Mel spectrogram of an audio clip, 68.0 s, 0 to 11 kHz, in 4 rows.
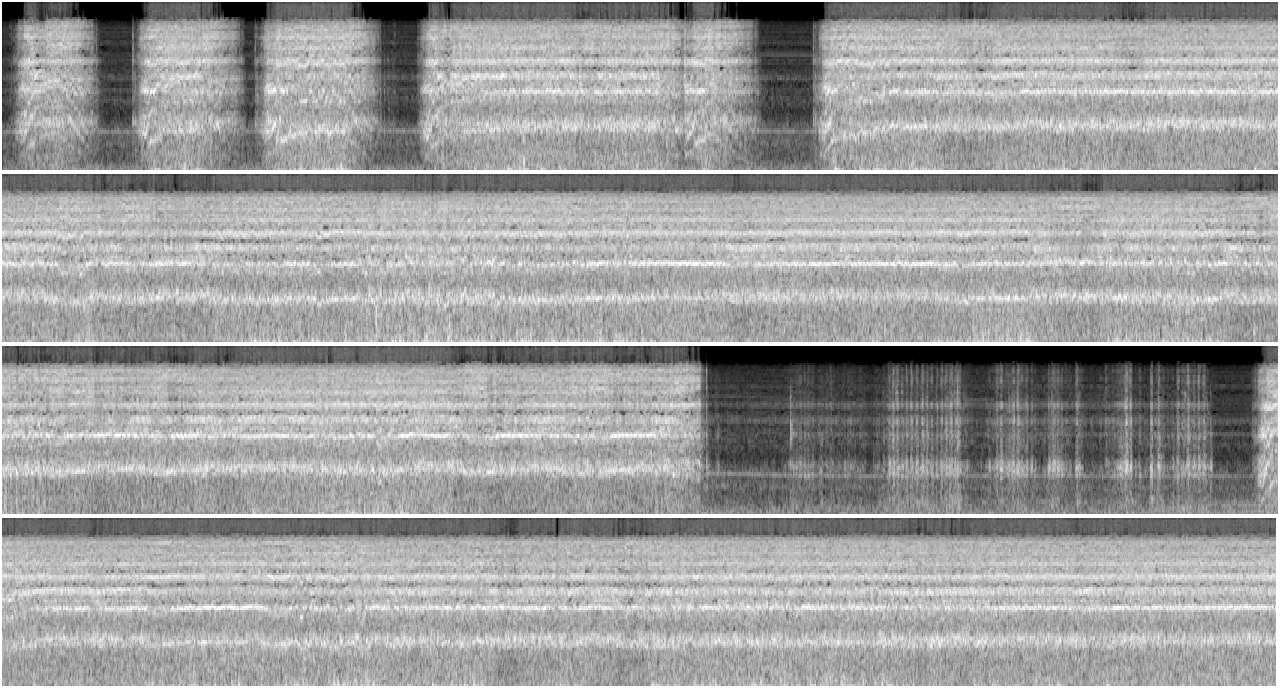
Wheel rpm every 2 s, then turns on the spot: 60, 90, 90, 210, 120, 90, 220, 230, 230, 230, 210, 220, 220, 230, 230, 230, 220, 220, 230, 230, 230, 130, 10, 20, 20, 100, 230, 220, 230, 230, 230, 230, 230, 230.
44-50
